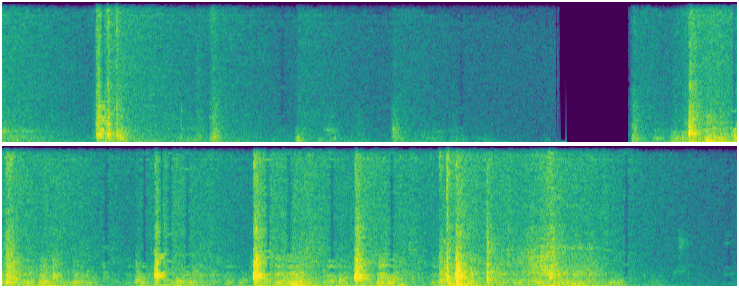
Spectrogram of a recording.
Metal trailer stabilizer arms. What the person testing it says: it sounds like metal movement that's actually the strong arms since they're loose they're making noise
